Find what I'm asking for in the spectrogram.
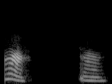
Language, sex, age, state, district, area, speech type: Tamil, female, 45-60, Tamil Nadu, Viluppuram, rural, conversation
